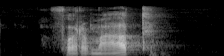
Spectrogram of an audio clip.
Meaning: 1. stature 2. format
- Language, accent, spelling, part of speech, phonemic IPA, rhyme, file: German, Austria, Format, noun, /fɔʁˈmaːt/, -aːt, De-at-Format.ogg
